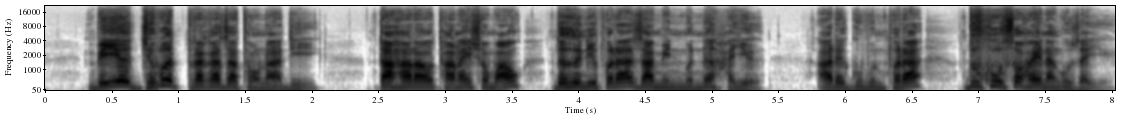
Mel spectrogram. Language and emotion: Bodo, angry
